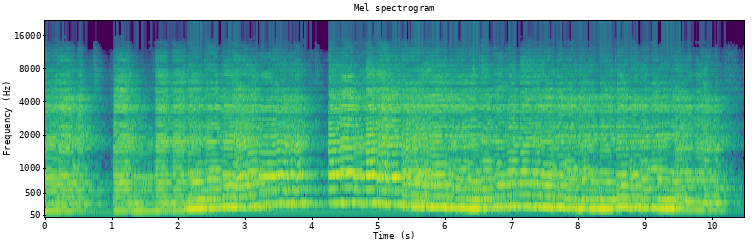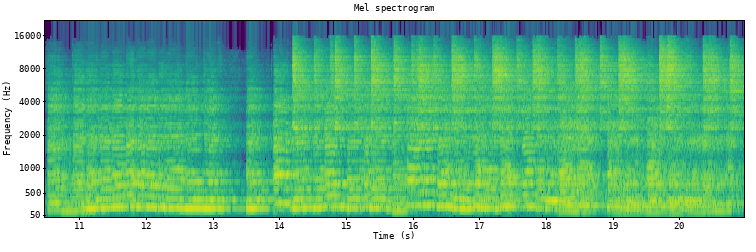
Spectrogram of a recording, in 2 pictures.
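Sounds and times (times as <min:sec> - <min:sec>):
baritone saxophone low held notes: 0:00.0 - 0:20.9.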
